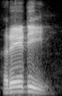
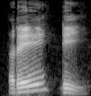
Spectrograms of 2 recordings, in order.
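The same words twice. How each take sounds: First: Said in the usual way. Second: ready split into two beats with a pause; syllable by syllable. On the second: Shown as a demonstration. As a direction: say ready as re, then dee. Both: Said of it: "दो स्वर का उच्चारण हो रहा है".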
